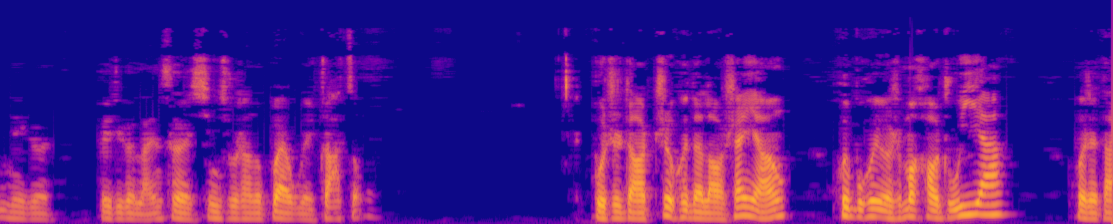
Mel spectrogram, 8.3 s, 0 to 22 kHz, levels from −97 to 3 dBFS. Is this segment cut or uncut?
cut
